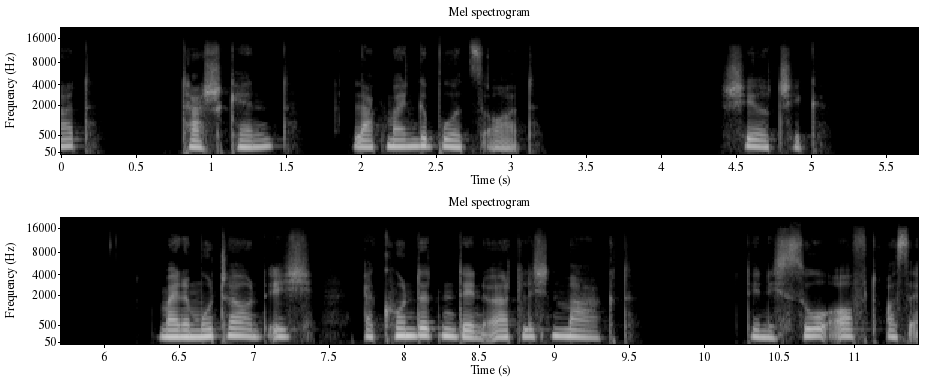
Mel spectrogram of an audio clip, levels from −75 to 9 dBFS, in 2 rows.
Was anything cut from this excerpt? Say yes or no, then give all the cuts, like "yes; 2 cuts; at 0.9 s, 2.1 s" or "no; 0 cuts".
no; 0 cuts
